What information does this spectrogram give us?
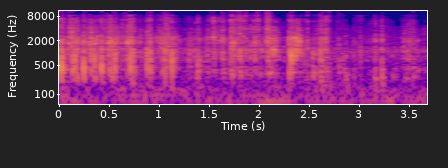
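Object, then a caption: Plastic bottle of rubbing alcohol. Fingernails tap quickly on the front and base of a hollow, partly full Equate 70% isopropyl alcohol plastic bottle. A rapid run of light, hollow plastic clicks follows, each with a short low-mid tone and almost no ring.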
